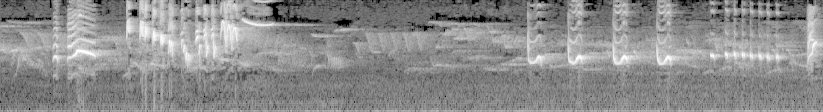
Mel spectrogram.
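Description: A song thrush sings loud, varied whistled and chattering phrases, each note repeated several times in quick bursts, with brief pauses between phrases.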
